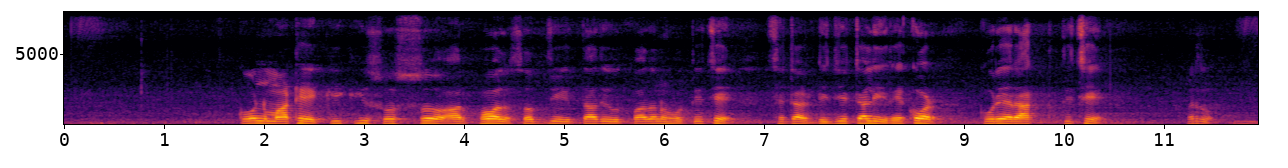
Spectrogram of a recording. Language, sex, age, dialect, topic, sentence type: Bengali, male, 36-40, Western, agriculture, statement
